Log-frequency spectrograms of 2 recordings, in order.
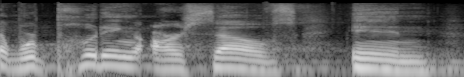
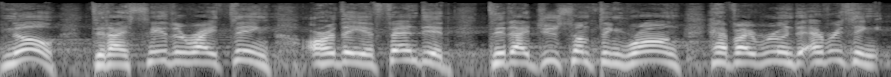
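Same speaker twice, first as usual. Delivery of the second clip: higher-pitched string of worried questions, lightly acted; mock anxious second-guessing; 6 semitones higher than usual. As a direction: act out fretting over each question. Voicing someone's anxious second-guessing.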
